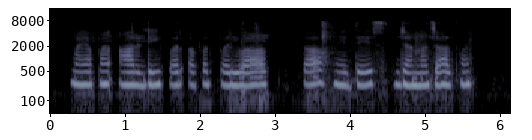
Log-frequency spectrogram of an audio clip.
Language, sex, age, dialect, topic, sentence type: Chhattisgarhi, female, 25-30, Northern/Bhandar, banking, statement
